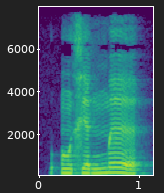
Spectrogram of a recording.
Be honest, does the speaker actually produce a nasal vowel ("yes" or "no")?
yes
